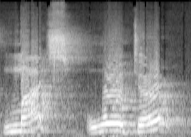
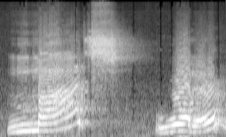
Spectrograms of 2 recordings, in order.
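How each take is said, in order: First: Said in the usual way. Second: "water" with an American flapped t and r; accent américain. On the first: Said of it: "Ou soit". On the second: Shown as a demonstration. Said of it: "Là, c'est accent américain". (« water » à l'américaine)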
